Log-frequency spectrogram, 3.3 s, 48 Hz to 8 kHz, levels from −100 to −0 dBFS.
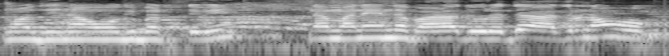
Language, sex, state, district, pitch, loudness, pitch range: Kannada, female, Karnataka, Raichur, 235 Hz, -12 LUFS, 225-255 Hz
